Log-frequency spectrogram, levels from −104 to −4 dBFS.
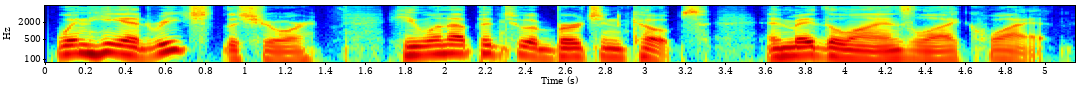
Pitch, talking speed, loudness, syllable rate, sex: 125 Hz, 220 wpm, -17 LUFS, 5.4 syllables/s, male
